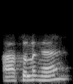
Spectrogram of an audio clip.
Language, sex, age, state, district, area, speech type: Tamil, male, 30-45, Tamil Nadu, Kallakurichi, rural, conversation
